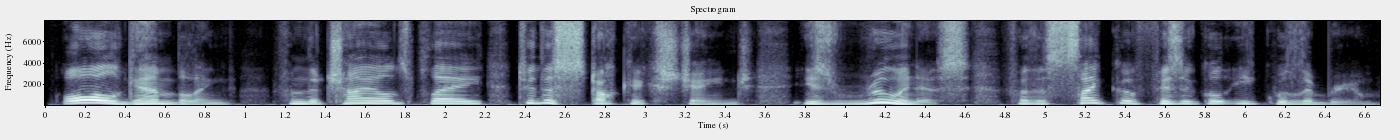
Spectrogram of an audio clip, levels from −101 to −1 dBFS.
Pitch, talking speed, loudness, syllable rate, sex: 165 Hz, 145 wpm, -19 LUFS, 4.6 syllables/s, male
